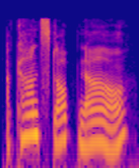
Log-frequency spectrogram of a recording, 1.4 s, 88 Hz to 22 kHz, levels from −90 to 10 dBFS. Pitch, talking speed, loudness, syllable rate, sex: 215 Hz, 170 wpm, -16 LUFS, 3.6 syllables/s, female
